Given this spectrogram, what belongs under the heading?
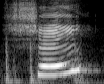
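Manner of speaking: CHEIRO split as chei, ro with a gap; lingering CHEI, then a separate RO; syllable by syllable. Shown as a demonstration. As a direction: count out "cheiro" in two beats. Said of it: "tem duas sílabas".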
